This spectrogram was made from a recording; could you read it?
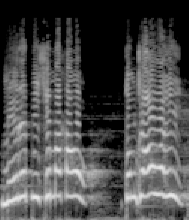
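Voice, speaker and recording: A woman's voice: very high voice, unhurried. A woman voicing an angry young girlfriend in a cartoon comedy, talking sharply and scornfully. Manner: sharp, scolding.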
